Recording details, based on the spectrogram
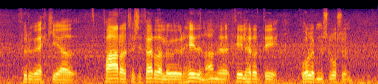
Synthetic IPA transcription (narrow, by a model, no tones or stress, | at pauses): fʏɾvɪɛhcɪað | faːɾaʏt̪θɛsɪfɛɾðalœːɣvɪɾ̥ɦeːjðɪnamɛðt̪ʰɪlheɾant̪ɪkʰɔːlɛpnɪnslɔːsʏn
